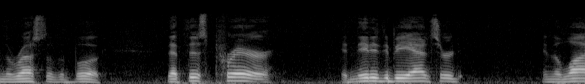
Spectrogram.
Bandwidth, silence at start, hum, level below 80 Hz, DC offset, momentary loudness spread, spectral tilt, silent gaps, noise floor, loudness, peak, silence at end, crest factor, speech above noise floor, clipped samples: 11.5 kHz; 0 s; none; -48 dBFS; under 0.1%; 14 LU; -7 dB/octave; none; -55 dBFS; -24 LUFS; -10 dBFS; 0 s; 14 dB; 32 dB; under 0.1%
